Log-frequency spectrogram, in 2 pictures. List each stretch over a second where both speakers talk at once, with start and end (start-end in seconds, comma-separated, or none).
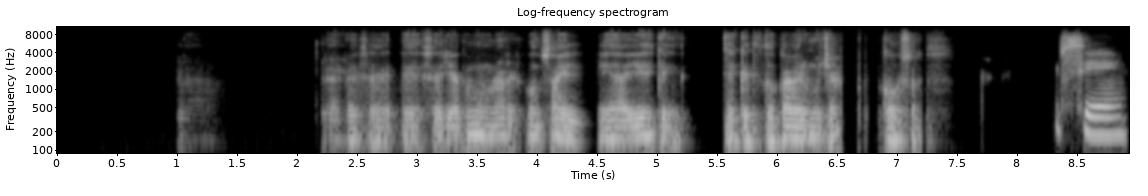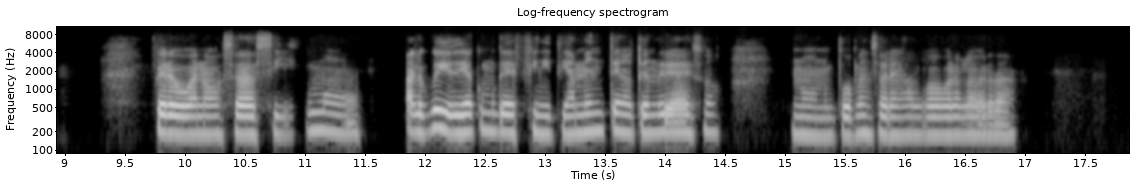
none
